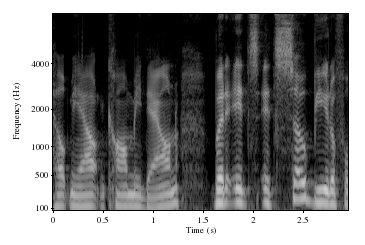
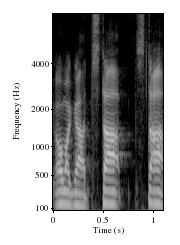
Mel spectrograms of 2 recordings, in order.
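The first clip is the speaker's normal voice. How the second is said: acted-out panicked voice; 4 dB louder than usual. The speaker retells grabbing and throwing stuff in a rush, retelling own panic. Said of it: "I'm panicking so much".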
